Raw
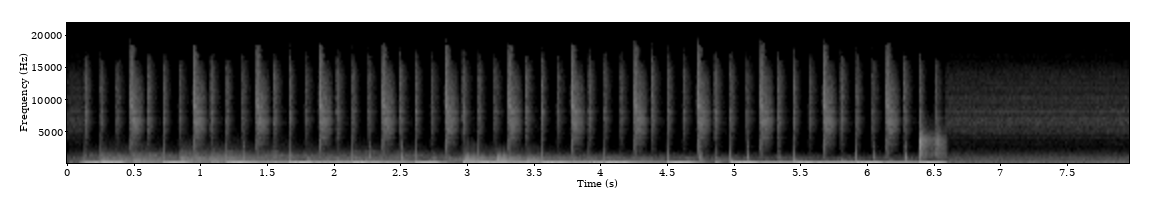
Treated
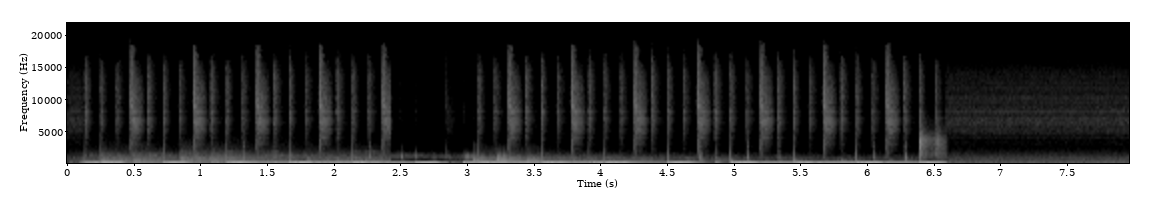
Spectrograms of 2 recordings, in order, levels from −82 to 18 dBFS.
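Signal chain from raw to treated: 2.42–3.04 EQ curve 240 Hz 0 dB, 420 Hz -22 dB, 600 Hz -23 dB, 1200 Hz +1 dB, 3600 Hz -27 dB; gain -5 dB

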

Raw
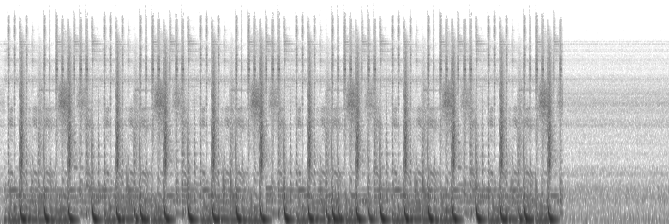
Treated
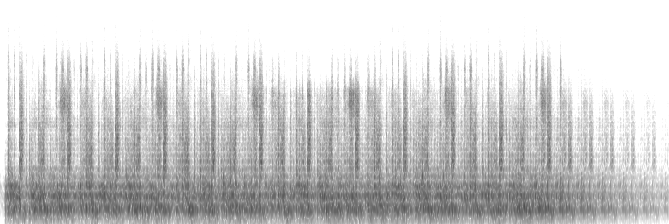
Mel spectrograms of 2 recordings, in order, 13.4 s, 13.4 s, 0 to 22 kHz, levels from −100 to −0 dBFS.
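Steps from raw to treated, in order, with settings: Wiener smoothing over 41 samples; whisperiser; HPF 330 Hz 12 dB/oct; compressor 10:1, threshold -42 dBFS, peak gain reduction 14.5 dB; 5.26–7.56 resonant high shelf 5600 Hz -7 dB, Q 3; gate -52 dBFS, range -24 dB; air absorption 150 m; comb 5.2 ms; dark delay 0.42 s, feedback 57%, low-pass 1900 Hz, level -6 dB; gain +6.5 dB

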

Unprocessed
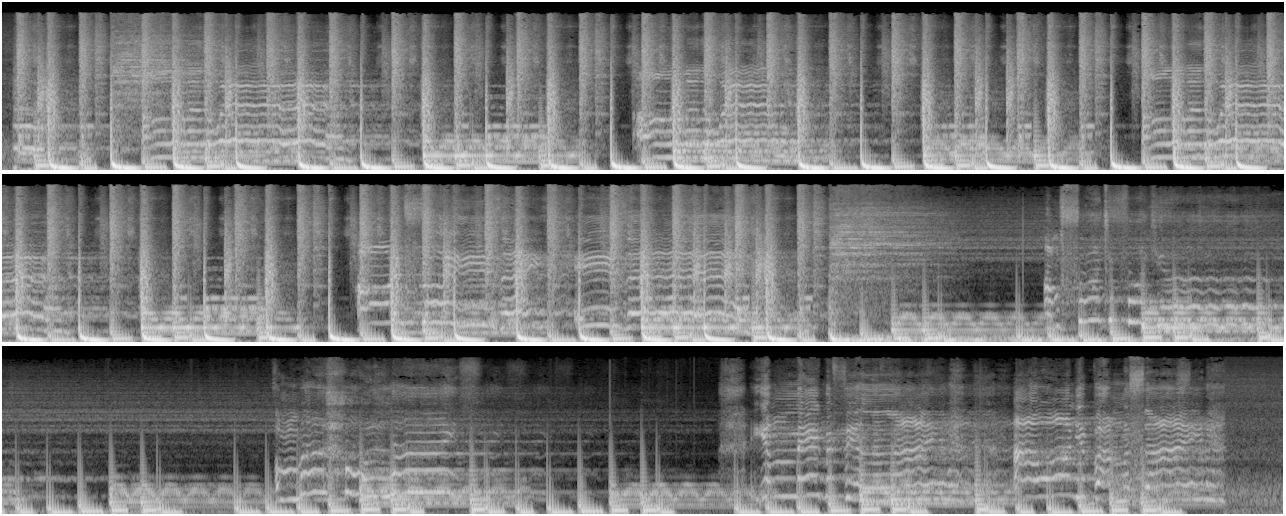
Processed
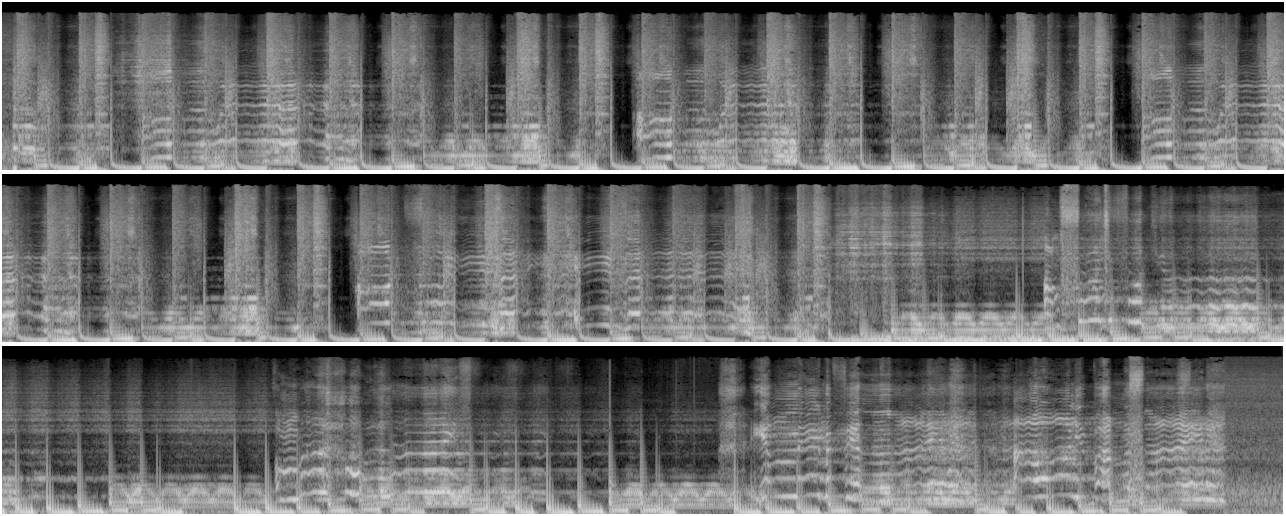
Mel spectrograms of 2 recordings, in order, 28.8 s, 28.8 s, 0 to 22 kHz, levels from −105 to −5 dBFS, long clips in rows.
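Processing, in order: 17.27–18.01 low shelf 130 Hz -4 dB; negative-ratio compressor -28 dBFS, ratio -1

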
